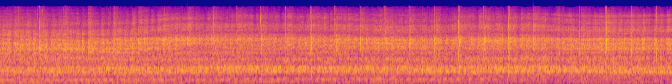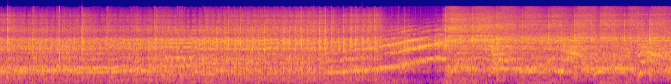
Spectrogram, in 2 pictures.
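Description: Loud live mathcore band with distorted electric guitar, bass and drum kit, heard from within the audience. About fifteen seconds in, a rising pitch slide leads to an abrupt stop, then the band comes back in with choppy, stop-start hits.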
